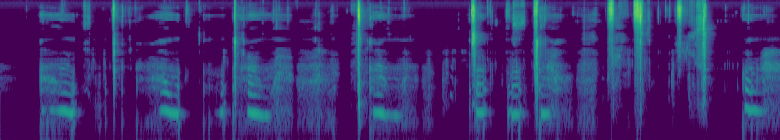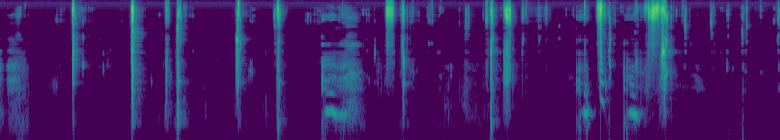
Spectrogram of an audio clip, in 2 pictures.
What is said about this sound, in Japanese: もちろん耳たぶもハムハムしてあげるね。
